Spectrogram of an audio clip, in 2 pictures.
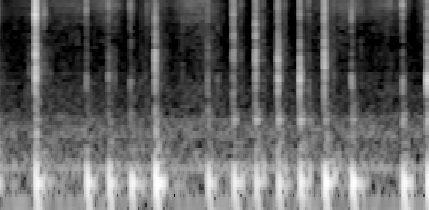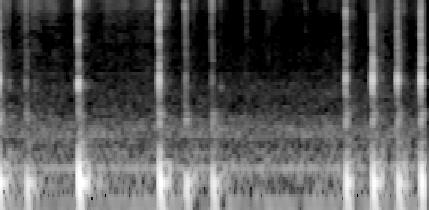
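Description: Bare fingertips type rapidly on a dark grey plastic, low-profile wireless keyboard with round keys, with the sound coming from the key mechanisms rather than the casing. Short, dry clicks sound in uneven bursts, each with a soft low thump and a bright tick that dies away almost instantly. There is a brief pause near the end before the typing resumes.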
